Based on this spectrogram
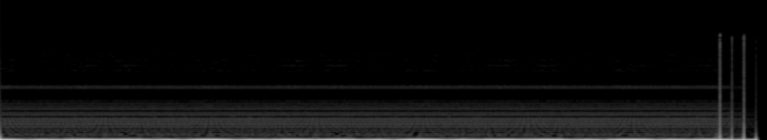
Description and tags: Detuned sine waves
